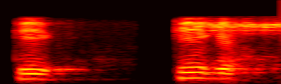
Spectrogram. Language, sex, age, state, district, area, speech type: Maithili, male, 30-45, Bihar, Sitamarhi, urban, conversation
